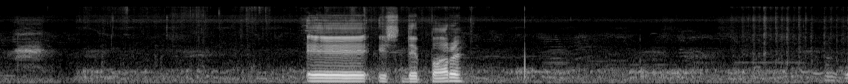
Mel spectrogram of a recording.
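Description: High flyer breeder pigeons coo softly and continuously in the background, while someone speaks briefly in a loud burst close by.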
